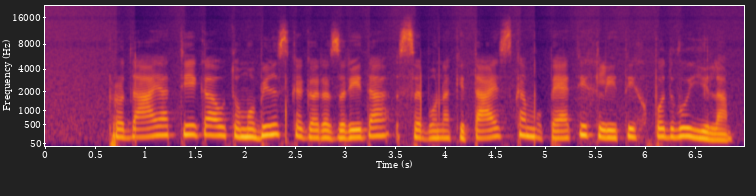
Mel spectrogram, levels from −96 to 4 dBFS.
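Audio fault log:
throughout: gain pumping. The room noise, which sits about 33 dB below the speech, swells up in every pause and drops back as soon as a loud syllable arrives, with the level swinging by roughly 10 dB. This is likely input gain set far too high, with a fast limiter clamping each loud moment and releasing in the gaps. What marks it as pumping, and not a noisy room, is that the background moves with the speech, rising only when the talker stops, and that loud and soft syllables come out flattened toward one level.
0.91, 2.41, 3.76 to 3.97, 4.90: loud pop. Each is a sharp click or thump sitting on top of the speech, which carries on underneath without a gap. The ones at 0.91, 2.41 (just before "razreda se") and 4.90 are single pops. The event from 3.76 to 3.97 (just after "razreda se") is a pair. Peaks reach roughly 10 to 20 dB above the speech. The likely cause is a brief voltage spike from a connector, switch, static or driver, shaped by the circuitry that follows it. 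Unlike a dropout or a codec glitch, nothing is removed from the signal. The pop is added on top of the sound.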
